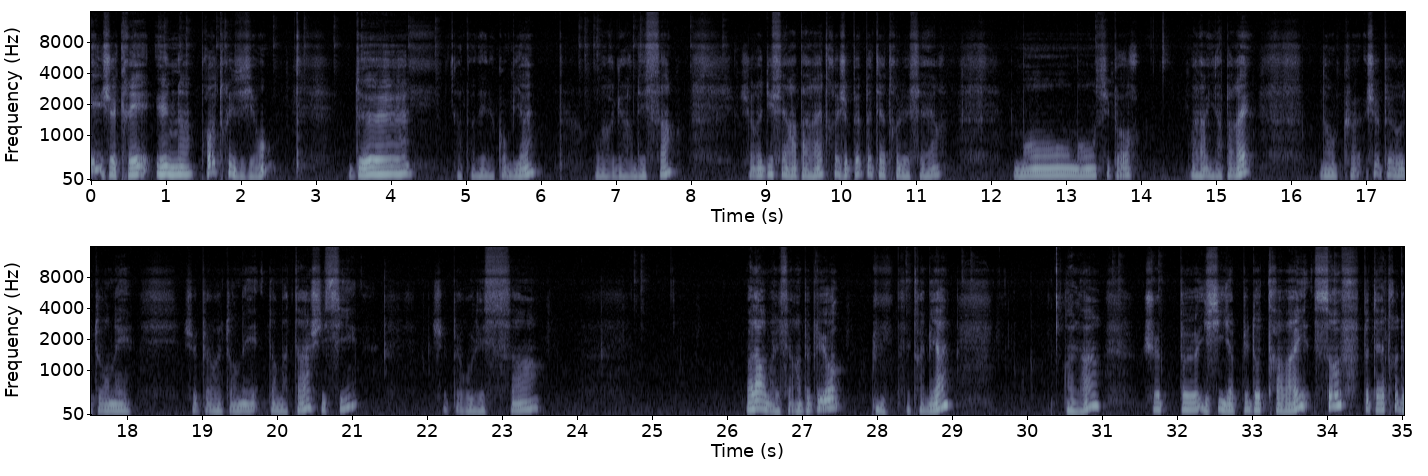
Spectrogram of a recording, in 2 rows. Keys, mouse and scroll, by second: 1.5 click, 5.9-7.3 scroll down 5, 8.2-8.5 scroll up 2, 8.7 right click, 9.7 click, 11.3-11.7 scroll up 1, 13.7 click, 14.1 space, 15.6 scroll up 1, 16.1 right click, 19.3 click, 20.9 click, 21.4-21.8 scroll down 2, 21.9-22.2 scroll up 2, 23.8 scroll up 2, 27.3 click, 28.2 scroll down 2, 28.8 click, 29.3 click, 30.0 right click, 30.7-31.6 drag, 31.7 right click, 33.7 click.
